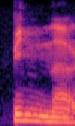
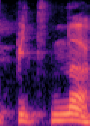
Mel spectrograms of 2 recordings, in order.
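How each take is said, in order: First: One long doubled n sound is heard. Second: Two different consonants, t then n, are heard. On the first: The speaker calls it right. "C'est pinna" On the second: The speaker calls it wrong. "Personne va prononcer pitna"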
